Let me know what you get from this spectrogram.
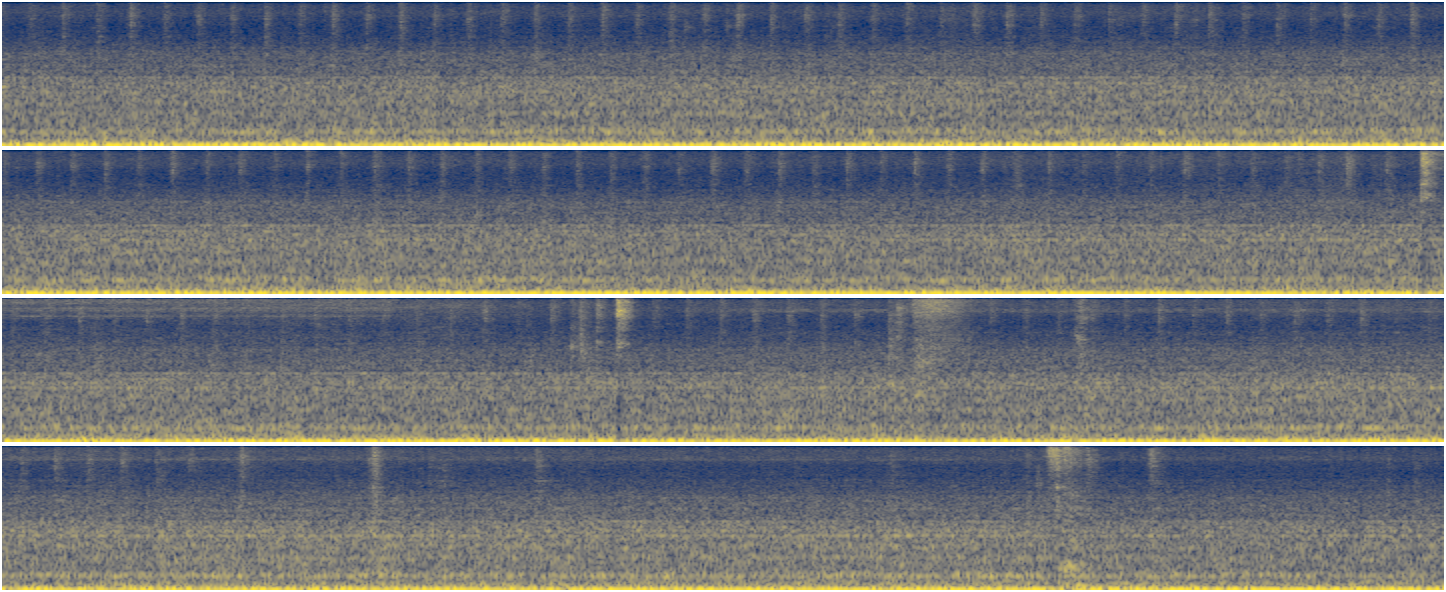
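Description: Steady, loud low hum of a train's driver's cab. A few short high clicks come in the second half.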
